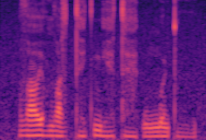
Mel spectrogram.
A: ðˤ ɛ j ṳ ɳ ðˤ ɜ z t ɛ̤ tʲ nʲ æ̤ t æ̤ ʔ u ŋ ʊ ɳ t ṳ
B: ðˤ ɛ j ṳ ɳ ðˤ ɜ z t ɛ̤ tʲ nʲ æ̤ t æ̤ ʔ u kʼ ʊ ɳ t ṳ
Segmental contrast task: A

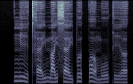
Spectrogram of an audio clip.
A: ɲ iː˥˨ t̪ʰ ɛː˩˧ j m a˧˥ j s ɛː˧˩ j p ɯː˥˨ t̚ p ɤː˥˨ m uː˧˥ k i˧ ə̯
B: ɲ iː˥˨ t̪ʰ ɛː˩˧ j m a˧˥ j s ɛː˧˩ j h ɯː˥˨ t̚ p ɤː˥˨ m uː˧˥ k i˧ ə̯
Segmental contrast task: A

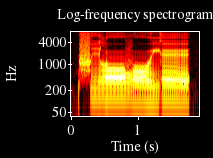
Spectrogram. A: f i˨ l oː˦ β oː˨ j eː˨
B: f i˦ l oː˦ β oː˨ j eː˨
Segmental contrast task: B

